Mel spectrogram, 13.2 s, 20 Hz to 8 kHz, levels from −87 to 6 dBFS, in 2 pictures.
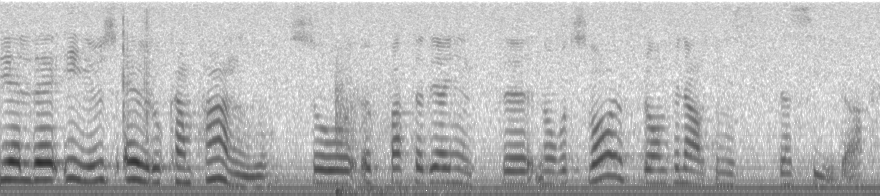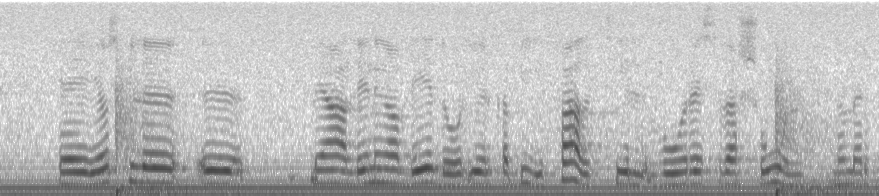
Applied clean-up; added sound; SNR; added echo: none; Explosion; 15 dB; none.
